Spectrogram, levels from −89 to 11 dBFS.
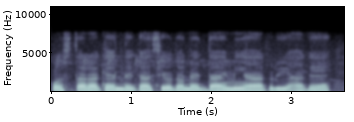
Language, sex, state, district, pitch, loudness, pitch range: Chakma, female, Tripura, Dhalai, 230 Hz, -12 LUFS, 230-235 Hz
